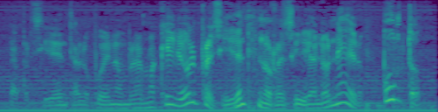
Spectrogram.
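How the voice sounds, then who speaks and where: With a Uruguayan accent, a man talks at a moderate pace amid noticeable background noise and audible room echo. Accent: Rioplatense Spanish (Uruguayan). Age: 70s. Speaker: Afro-Uruguayan activist, former ambassador. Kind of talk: radio panel discussion.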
